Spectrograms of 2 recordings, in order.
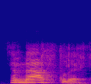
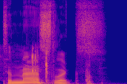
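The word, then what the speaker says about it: Tamastslikt: Temastlix. – Temastlix.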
